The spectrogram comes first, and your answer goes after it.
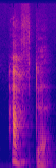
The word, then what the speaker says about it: after: to say this naturally change the e r at the end of after to the schwar sound that's that little a sound so it becomes after after that you try another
